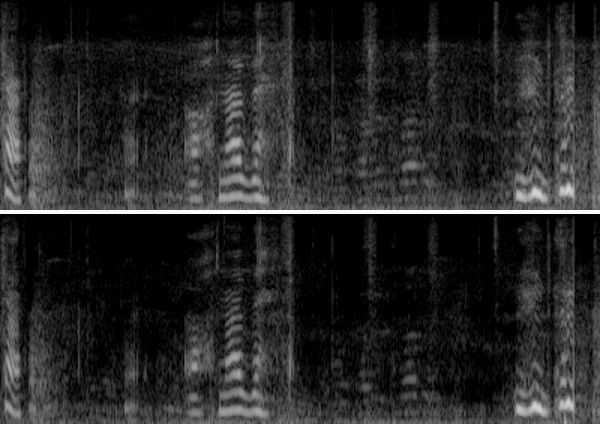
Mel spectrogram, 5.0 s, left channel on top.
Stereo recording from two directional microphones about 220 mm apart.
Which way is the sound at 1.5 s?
35° right (ahead or behind).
